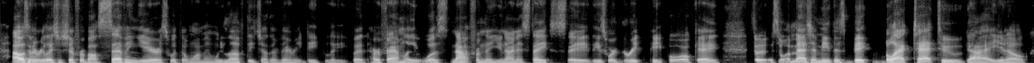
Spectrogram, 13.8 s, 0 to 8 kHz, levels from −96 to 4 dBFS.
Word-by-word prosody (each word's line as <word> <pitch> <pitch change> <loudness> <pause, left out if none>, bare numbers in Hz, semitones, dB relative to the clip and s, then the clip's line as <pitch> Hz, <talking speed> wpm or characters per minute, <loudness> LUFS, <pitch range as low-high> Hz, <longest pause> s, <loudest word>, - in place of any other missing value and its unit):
I 130 - +9
was 130 0 +8
in 120 - +3
a 110 - +3
relationship 105 -3 0
for - - -4
about 90 -4 -2
7 130 +6 +2
years 110 -7 -2
with 80 -1 -8
a - - -6
woman. 70 0 -9
We 100 +5 -5
loved 105 +1 -3
each 80 -4 -8
other 70 -2 -7
very 75 +4 -8
deeply, 75 +3 -12
but - - -3
her 85 -1 -1
family 100 - 0
was 80 -2 -4
not - - +2
from 90 - -4
the 85 - -2
United 85 0 -4
States. 90 - -2
They 75 +1 -2
these 95 +6 -7
were 75 - -1
Greek - - -3
people, - - -4
okay? 100 +1 -1 0.5
So - - +4
so - - -5
imagine 110 -5 +3
me, 110 -1 +2
this 90 -3 -2
big 95 +6 +5
Black 95 0 +5
tattoo 110 0 +2
guy, 90 0 +1
you 100 +2 -3
know, 90 0 -3
90 Hz, 190 wpm, -23 LUFS, 85-105 Hz, 0.5 s, I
